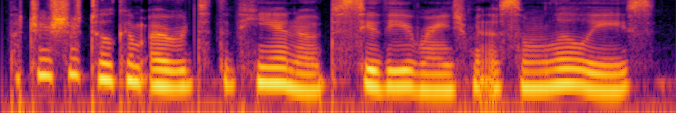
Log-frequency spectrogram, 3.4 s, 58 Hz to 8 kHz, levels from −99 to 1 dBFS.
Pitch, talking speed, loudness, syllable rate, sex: 195 Hz, 250 wpm, -16 LUFS, 6.9 syllables/s, female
